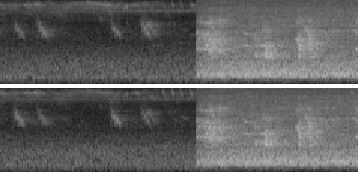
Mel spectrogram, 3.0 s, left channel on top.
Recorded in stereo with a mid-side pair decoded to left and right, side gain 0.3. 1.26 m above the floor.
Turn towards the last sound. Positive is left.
turn(degrees=10)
